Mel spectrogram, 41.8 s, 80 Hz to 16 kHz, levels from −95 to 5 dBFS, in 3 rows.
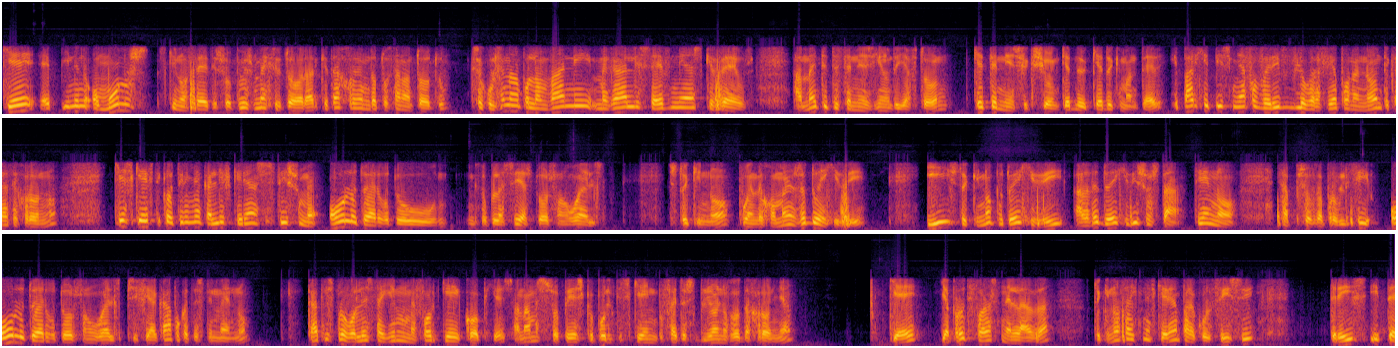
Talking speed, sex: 180 wpm, male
